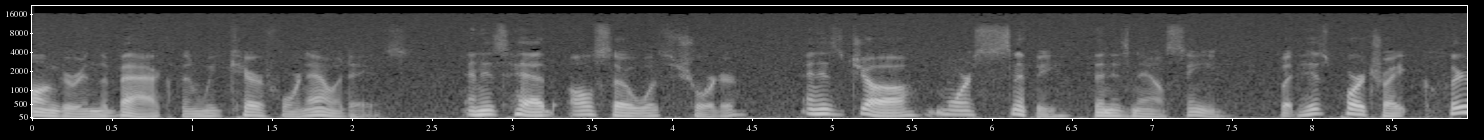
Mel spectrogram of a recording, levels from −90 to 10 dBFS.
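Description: No technical faults are present in this speech recording; the only background is the room's own noise, sitting about 22 dB below the speech.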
